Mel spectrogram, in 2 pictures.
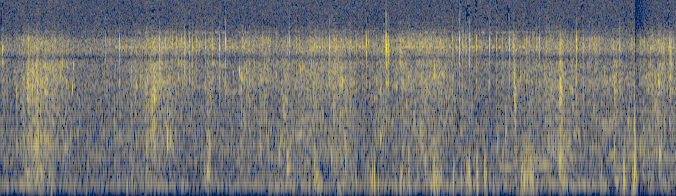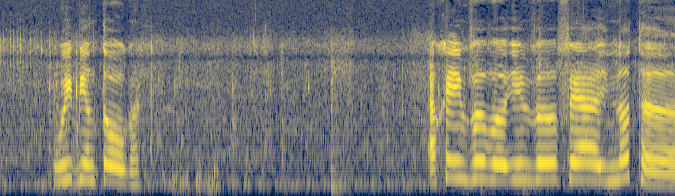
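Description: Small waves lap and slosh softly in a breeze outdoors.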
